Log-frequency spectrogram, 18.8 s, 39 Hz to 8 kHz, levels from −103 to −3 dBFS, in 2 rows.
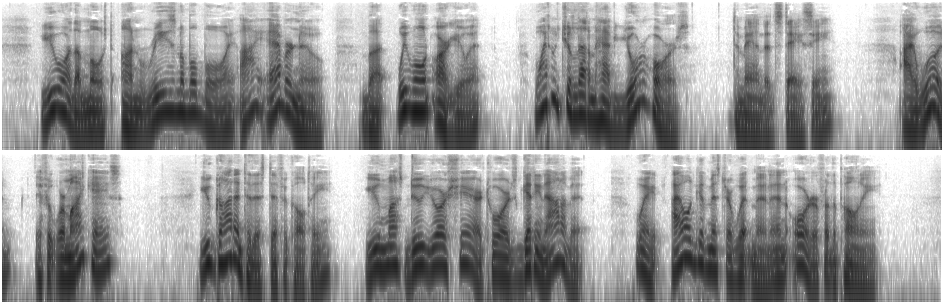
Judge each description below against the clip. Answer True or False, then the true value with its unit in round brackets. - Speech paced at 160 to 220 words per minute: True (180 wpm)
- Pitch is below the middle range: True (110 Hz)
